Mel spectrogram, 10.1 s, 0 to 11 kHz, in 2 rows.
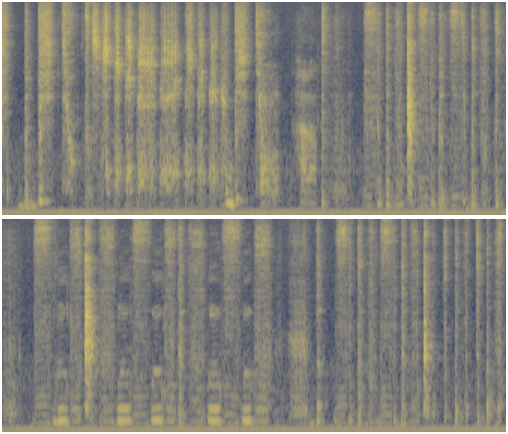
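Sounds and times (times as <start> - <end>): beatboxing percussion clicks: 0.0 - 10.0
hummed bass notes: 2.0 - 10.0.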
